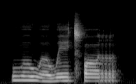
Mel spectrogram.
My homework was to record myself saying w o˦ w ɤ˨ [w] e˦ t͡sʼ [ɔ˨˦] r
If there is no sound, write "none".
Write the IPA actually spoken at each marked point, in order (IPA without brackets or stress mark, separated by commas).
w, ɔ˦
